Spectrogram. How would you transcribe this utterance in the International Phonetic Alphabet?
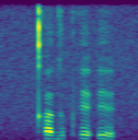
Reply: kʰ ɐ ɡ ʏ pʰ e ʔ ɪ

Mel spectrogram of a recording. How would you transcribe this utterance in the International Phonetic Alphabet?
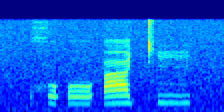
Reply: x o ʔ o ʔ a cʰ i

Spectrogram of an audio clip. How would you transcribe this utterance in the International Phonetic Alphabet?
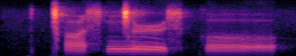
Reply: ǀ ɑ s ŋ͡ǀ ə˞ s k ɔː

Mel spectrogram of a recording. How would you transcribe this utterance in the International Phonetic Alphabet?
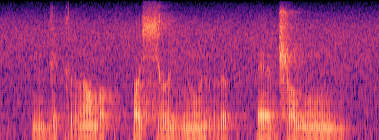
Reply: ŋ ɡ ɛ k r ɔ̃ w ɔ k θ ɒ ɕ ɤ ʎ ũ r ɤ k θ ɛ ɖ͡ʐ ɔ w ũ ʎ

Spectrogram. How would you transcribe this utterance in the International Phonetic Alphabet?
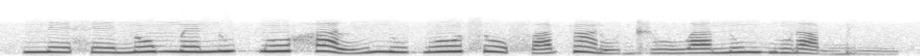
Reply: n e˨ s e˨ n ɔ̃˧ m ɛ̃˧ n u˦ ɡ͡b ɔ̃˦ h a˦˨ l i˨˦ n u˧ ɡ ɔ̃˦ s o˦˨ f a˨˦ k ã˦˨ ɾ u˨ d͡ʒ u˨ w a˧ n ũ˦ ɡ͡b ũ˧ ɾ a˨ ɡ͡b i˨

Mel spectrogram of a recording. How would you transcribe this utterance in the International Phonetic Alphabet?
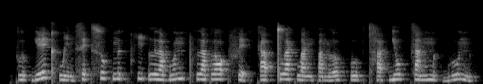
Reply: k l u˨˩ k̚ j eː˥˩ kʰ w i˩˦ n s e˦˥ ʔ s u˥˩ k̚ n ɯ˥˩ k̚ pʰ i˥˩ ʔ l ɯ˧ a̯ b o˥˩ n pʰ ɯ˧ a̯ p l ɔ˦˥ ʔ f e˨˩ ʔ k a˦˥ p̚ t u˥˩ a̯ k w a˧ ŋ p a˧ m l o˥˩ k̚ ʔ u˦˥ ʔ tʰ a˦˥ k̚ j o˥˩ k̚ s a˦˥ n m ɯ˨˩ k̚ b u˥˩ n

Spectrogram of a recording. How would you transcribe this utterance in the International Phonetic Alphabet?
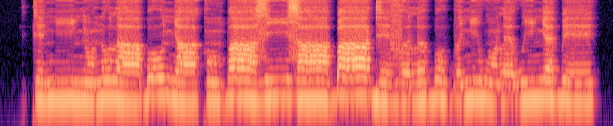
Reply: k e˨ ŋ iː˨ ɲ ɔ̃˨ n o˧ l aː˨ ɓ oː˦ ɲ aː˨ k ɔ̃˨ b aː˦˨ z iː˧ z aː˧ ɓ aː˦ ɡ e˨ v ə˨ l ə˧ ɓ o˦˨ b ə˨˦ ɲ i˦ w ɔ̃˨ l ɛ˨ w i˧ ɲ ɛ˦ ɓ e˧

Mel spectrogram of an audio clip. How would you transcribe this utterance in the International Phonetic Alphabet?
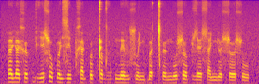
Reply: ɛ j ɛ x ø p ɡʱ i ɬ u ɓ ɵ j z i p x æ k͡p ɵ p ʈ ɔ dʱ œ p n̪ e v sʷ æ ɲ ɓ œ ǀʰ ø n̪ u ɬ ɵ p ɮ e ɬ æ ɲ ø ɬ ɵ ɬ u

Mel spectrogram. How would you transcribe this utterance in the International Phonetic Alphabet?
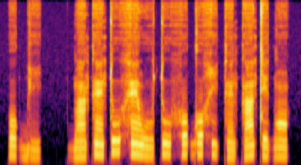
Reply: o˧ ɡ͡b i˨ | b ã˨ k ɛ̃˧ t u˦ h ɛ̃˧ w u˨ t u˧ h o˦ ɡ o˦ h i˦˨ k ɛ̃˨ k ã˨˦ t e˧ ɡ ɔ̃˧

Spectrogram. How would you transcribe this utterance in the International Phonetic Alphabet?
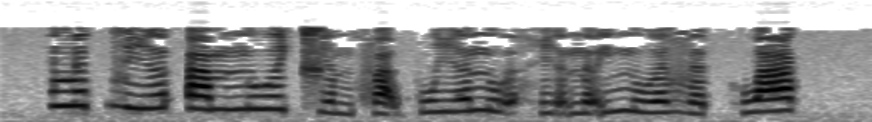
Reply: l ə˦˥ t̚ z i˨˦ ə̯ ʔ a˧ m n u˧ ə̯ t͡ɕ ə̤˨˩ n f a̰˧˨ w k w i˨˦ ə̯ n ṵ˧˨ ə̯ h ḭ˧˨ ə̯ n ə̰˧˥ j n u˨˦ ə̯ z ə˨˩ t̚ h w a˦˥ k̚

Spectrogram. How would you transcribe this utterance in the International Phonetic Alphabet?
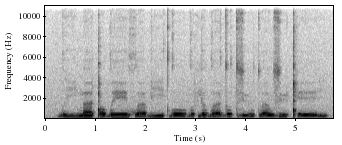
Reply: ɡʷ iː ŋ ɐː ǃ ɔ ɡʷ eː xʷ ɐː b iː t ɡ oː ɡʷ ə f j ə ɡʷ ɐː d o t z y u̯ tʷ ɐː u̯ z y ǃʰ eː i̯

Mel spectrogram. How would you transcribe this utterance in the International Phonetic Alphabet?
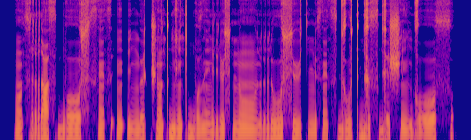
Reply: õ θ r ɑ θ b oː s θ ẽ θ ʔ ĩ ʔ i ŋ ø t͡ʃ õ t ɡ ĩ t b o ð ĩ r y s n õː r uː s yː t n y θ ẽ θ d uː t ɡʲ o θ ɡ e ʃ ĩ ɡ oː θ

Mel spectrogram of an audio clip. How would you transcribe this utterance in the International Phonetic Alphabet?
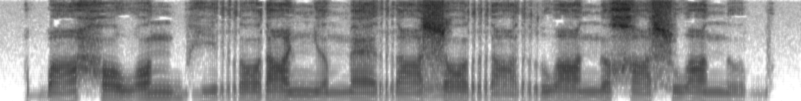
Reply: ɓ ɑ˨˦ h ɔ˧ w ɔ˦ n bʱ i˧ r ɔ˦ ɾ ɑ˦ ɲ ə˧ m æ˧ r ɑ˧ ɮ ɔ˧ r ɑ˨ r w ɑ˧ n ʊ˧ χ ɑ˨ ɬ w ɑ˧ n ʊ˨ b

